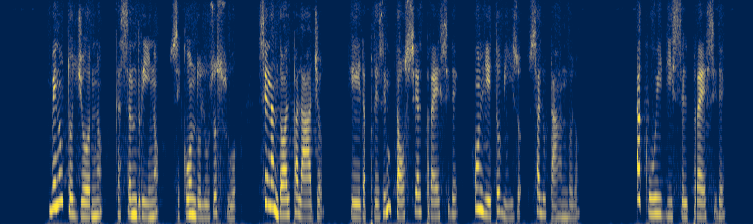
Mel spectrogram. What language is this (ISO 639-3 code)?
ita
